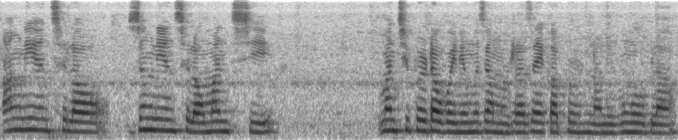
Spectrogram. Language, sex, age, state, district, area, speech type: Bodo, female, 18-30, Assam, Kokrajhar, urban, spontaneous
